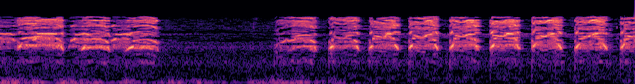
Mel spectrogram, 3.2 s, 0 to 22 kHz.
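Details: Hungry juvenile osprey at a Loch Arkaig nest, 31 July 2023, shrieking as an adult delivers the day's first fish; a rapid run of harsh shrieks breaks off briefly, then resumes at the same fast, even pace.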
